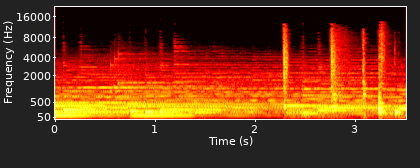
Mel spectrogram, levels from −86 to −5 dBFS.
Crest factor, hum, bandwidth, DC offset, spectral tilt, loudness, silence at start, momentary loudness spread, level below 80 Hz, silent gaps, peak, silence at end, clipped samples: 18 dB; none; 13.5 kHz; under 0.1%; -5 dB/octave; -23 LUFS; 0 s; 7 LU; -52 dBFS; none; -4 dBFS; 0 s; under 0.1%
